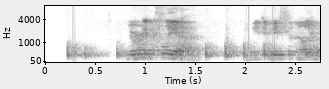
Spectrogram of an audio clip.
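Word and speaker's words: Eurycleia: on page 104 characters introduced all right yes you're a cleo that's how you say her name yuri clea you need to be familiar with her her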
